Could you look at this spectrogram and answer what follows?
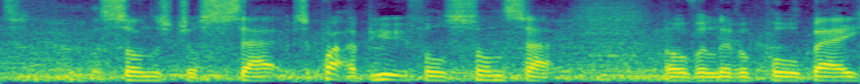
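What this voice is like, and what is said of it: Manchester accent. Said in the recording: “my Manchester accent”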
